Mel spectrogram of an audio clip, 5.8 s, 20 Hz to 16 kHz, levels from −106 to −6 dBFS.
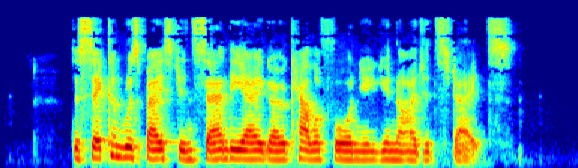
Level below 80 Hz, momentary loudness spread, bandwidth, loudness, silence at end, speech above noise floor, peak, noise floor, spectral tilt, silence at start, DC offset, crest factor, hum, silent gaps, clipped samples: -64 dBFS; 11 LU; 11.5 kHz; -18 LUFS; 0.7 s; 64 dB; -2 dBFS; -82 dBFS; -5.5 dB/octave; 0.75 s; under 0.1%; 16 dB; none; none; under 0.1%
